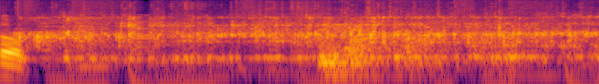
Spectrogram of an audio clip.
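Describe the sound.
Water runs steadily into a container, a continuous splashing gush lasting the whole few seconds, with faint muffled voices underneath.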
